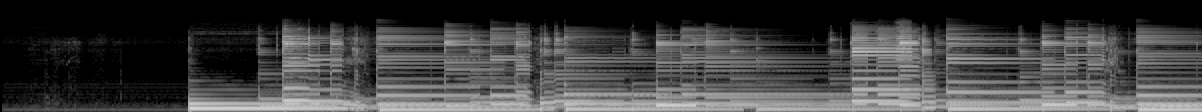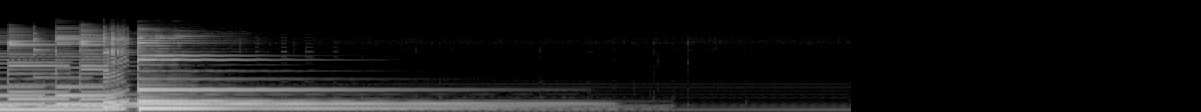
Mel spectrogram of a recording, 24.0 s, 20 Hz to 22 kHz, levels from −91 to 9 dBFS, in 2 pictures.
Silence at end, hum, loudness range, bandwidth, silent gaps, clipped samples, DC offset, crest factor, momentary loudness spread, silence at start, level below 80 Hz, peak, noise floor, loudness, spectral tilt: 6.45 s; 60 Hz at -50 dBFS; 13 LU; 8.8 kHz; none; under 0.1%; under 0.1%; 18 dB; 16 LU; 1.9 s; -56 dBFS; 0 dBFS; -61 dBFS; -17 LUFS; -6 dB/octave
